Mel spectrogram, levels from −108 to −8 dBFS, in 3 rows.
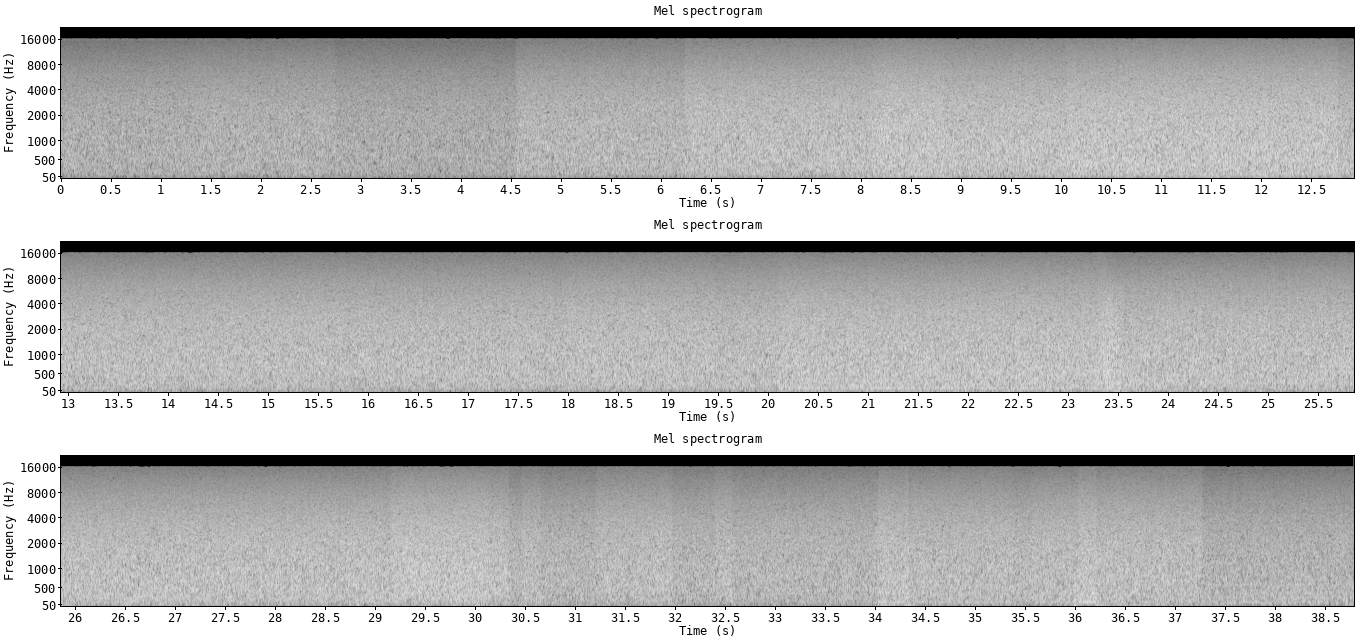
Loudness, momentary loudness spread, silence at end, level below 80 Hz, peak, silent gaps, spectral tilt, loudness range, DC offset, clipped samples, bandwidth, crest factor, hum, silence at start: -17 LUFS; 7 LU; 0 s; -42 dBFS; -2 dBFS; none; -2 dB/octave; 5 LU; under 0.1%; under 0.1%; 16.5 kHz; 18 dB; none; 0 s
